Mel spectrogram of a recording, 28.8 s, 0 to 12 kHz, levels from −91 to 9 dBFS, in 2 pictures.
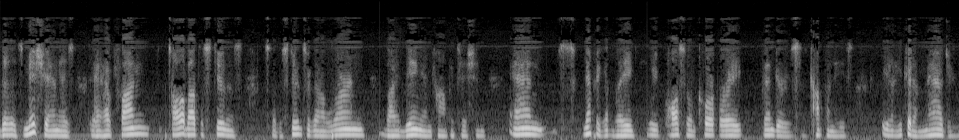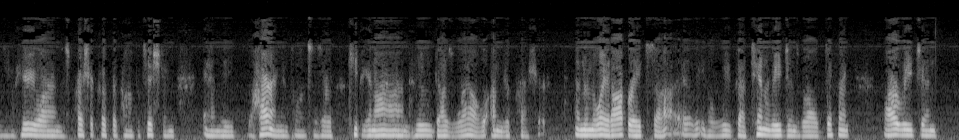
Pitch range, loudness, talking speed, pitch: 110-130 Hz, -18 LUFS, 165 wpm, 120 Hz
